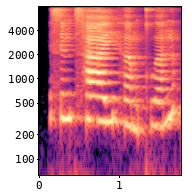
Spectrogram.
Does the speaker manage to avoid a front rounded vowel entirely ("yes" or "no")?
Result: yes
